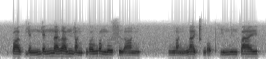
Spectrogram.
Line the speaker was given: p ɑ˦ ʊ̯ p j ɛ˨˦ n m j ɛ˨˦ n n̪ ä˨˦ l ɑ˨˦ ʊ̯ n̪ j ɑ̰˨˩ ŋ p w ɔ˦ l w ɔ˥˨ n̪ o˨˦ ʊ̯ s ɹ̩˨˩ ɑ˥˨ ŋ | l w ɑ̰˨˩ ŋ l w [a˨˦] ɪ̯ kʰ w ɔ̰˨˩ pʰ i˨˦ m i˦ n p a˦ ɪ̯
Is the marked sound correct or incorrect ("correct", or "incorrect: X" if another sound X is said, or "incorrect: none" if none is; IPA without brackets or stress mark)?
incorrect: a˥˨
